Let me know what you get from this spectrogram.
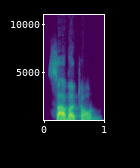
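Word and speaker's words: σάββατον: Greek word Sabbath is Sabaton because the Greeks don't have a Sh they only pronounce the S so Shabbat is Sabaton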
